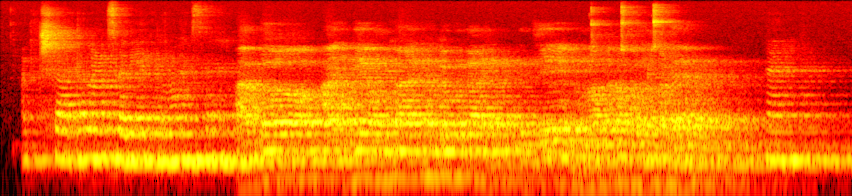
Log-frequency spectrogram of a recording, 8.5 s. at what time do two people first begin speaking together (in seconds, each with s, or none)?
none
